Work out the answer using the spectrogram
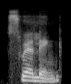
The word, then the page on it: swelling: Indian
